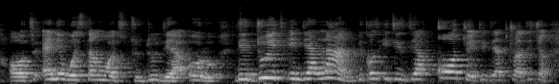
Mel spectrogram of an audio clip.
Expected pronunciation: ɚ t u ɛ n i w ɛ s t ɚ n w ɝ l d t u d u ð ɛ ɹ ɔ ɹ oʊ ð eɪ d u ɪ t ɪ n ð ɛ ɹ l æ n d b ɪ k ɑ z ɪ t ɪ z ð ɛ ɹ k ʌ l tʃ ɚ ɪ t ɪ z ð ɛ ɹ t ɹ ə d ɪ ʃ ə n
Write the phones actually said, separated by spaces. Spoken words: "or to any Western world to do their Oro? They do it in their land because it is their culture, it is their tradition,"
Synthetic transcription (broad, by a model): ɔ t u ɛ n i w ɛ s t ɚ n w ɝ d t u d u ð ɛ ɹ ɔ ɹ oʊ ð eɪ d u ɪ t ɪ n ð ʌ l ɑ n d b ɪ k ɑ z ɪ t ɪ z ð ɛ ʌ k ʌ l tʃ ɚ ɪ t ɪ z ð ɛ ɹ t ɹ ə d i ʃ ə n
